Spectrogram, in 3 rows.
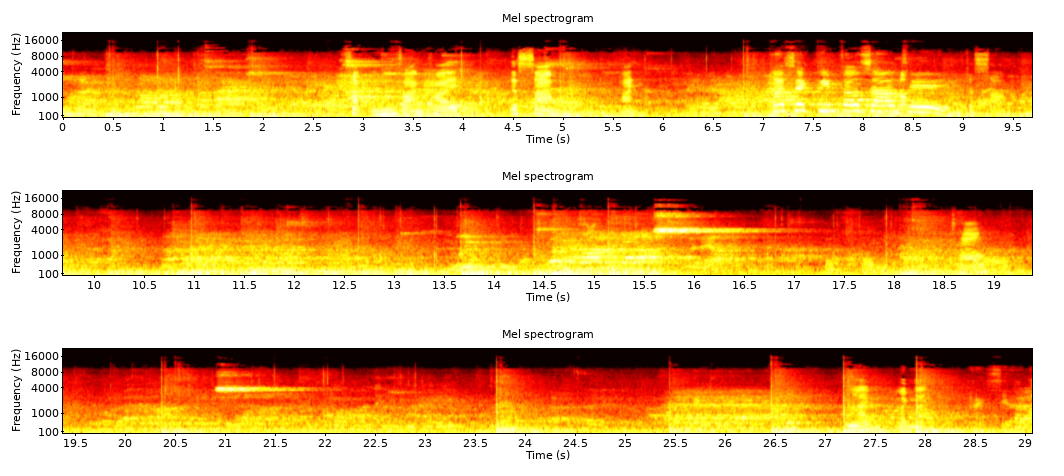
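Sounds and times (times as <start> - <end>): sneaker squeaks: 0.0 - 2.4, 4.8 - 6.2, 10.9 - 18.6, 20.4 - 23.1
players' voices echoing: 0.0 - 29.0
basketball bouncing on court: 0.4 - 2.2, 4.9 - 5.2, 6.8 - 7.1, 9.6 - 15.4, 17.9 - 18.4, 20.4 - 20.7, 23.6 - 24.1, 26.4 - 28.3.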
